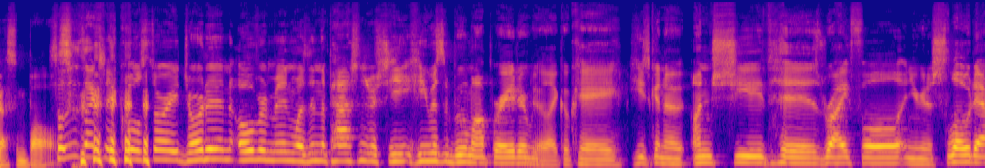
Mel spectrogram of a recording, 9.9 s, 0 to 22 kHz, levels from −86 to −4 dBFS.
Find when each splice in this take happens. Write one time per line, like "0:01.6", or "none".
0:05.4
0:06.2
